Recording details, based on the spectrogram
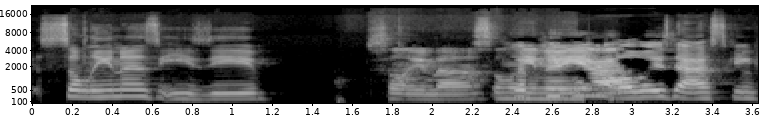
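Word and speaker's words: Celaena: feel like Selena's easy Selena SEL people always asking how to pronounce that and like just like Selena Gomez I don't know and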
